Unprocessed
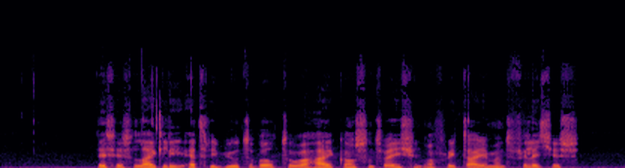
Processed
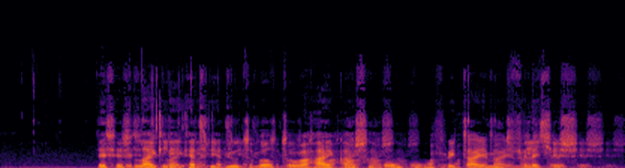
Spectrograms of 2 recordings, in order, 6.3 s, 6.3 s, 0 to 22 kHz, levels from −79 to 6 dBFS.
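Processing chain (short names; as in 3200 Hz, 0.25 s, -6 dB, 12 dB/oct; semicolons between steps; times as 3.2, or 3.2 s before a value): 3.75–4.31 steep low-pass 780 Hz; on a send: feedback echo 0.264 s, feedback 26%, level -10 dB; on the sum: gain +4.5 dB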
